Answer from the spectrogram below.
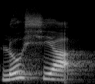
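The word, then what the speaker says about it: ロシア: 라고 발음 했어요 다음으로 러시아는 흘러 발음이 없기 때문에 로시아 로시아 라고 발음하고 요 인도는 발음 그대로 인도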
